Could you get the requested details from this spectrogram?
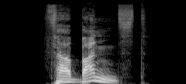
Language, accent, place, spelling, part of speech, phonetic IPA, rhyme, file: German, Germany, Berlin, verbannst, verb, [fɛɐ̯ˈbanst], -anst, De-verbannst.ogg
- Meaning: second-person singular present of verbannen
